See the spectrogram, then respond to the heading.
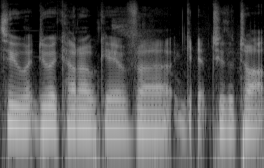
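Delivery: plain reading voice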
